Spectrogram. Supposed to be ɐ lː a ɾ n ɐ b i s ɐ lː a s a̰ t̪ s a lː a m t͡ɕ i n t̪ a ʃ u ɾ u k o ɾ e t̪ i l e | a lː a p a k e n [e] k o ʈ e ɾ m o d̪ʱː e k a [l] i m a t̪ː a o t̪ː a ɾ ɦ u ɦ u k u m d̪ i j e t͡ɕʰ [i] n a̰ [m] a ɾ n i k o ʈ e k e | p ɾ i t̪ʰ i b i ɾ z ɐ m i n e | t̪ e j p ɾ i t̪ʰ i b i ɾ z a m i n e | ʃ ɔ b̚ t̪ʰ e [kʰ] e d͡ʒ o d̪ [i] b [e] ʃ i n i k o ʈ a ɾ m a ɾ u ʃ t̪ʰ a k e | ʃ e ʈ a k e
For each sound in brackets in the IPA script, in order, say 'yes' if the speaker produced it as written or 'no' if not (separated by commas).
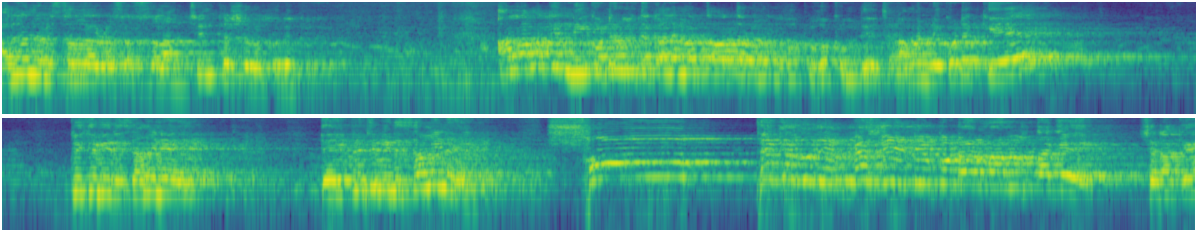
no, yes, no, yes, no, yes, yes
